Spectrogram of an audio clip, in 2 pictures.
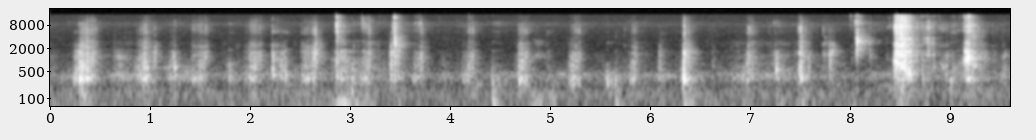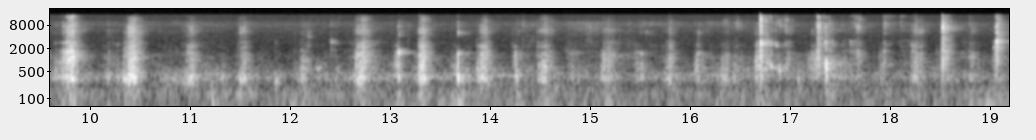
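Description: A woman chews and munches food close to a microphone.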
